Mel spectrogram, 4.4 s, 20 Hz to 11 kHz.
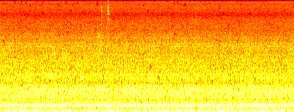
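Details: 2018 GMC 5.3 V8 truck at idle in closed loop, with O2 sensors switching; it had run rough and misfired on bank 1 with rich and O2 codes, traced to a faulty front O2 sensor. Quiet, even idle with a steady low hum and no misses.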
